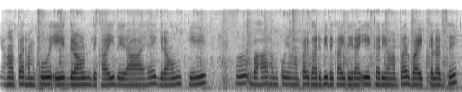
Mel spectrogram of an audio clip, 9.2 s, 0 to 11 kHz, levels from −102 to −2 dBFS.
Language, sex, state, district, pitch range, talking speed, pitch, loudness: Hindi, male, Bihar, Saran, 190-205 Hz, 180 wpm, 195 Hz, -24 LUFS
